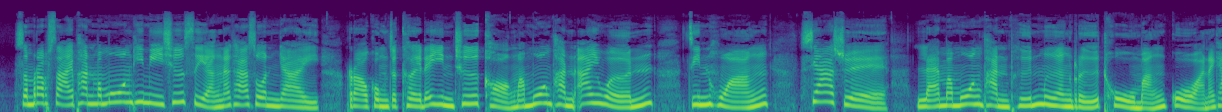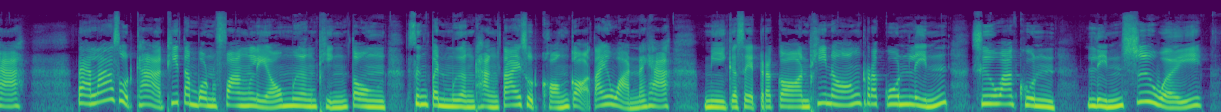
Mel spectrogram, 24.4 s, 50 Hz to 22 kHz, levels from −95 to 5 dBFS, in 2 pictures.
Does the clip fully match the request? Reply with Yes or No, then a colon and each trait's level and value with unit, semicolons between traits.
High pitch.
Yes: high, 215 Hz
